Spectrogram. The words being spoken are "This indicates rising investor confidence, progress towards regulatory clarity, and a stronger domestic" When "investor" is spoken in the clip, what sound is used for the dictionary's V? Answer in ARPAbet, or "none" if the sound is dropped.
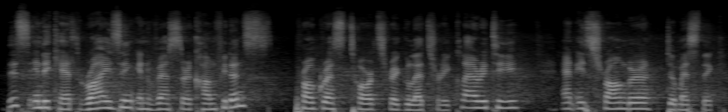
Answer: V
